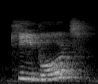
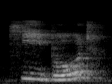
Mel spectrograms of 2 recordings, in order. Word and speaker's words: keyboard: So firstly, we've got keyboard. Keyboard. The emphasis is on key.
